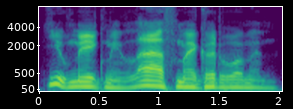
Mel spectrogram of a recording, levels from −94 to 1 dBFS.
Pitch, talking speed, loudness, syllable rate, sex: 105 Hz, 205 wpm, -19 LUFS, 4.2 syllables/s, male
